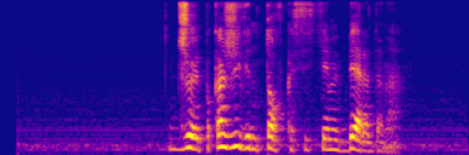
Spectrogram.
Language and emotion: Russian, angry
